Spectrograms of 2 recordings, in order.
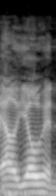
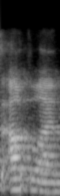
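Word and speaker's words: Alekhine: Al-Johan. Did you know that? What? No. No. Al-Johan. Al-Johan is the actual way to say it, but it's spelled Alekhin.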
